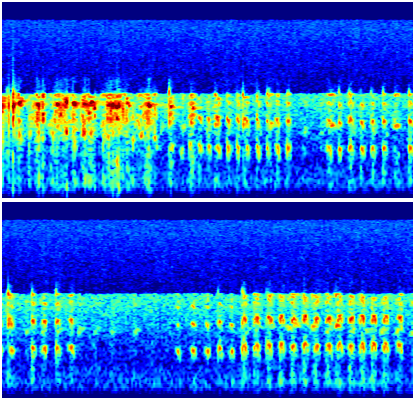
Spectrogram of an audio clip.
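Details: Two barn owls, female and male, vocally defending a nest cavity at Starr Ranch, California: harsh bursts at first, then runs of rapid, even, nasal twittering notes broken by brief pauses.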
